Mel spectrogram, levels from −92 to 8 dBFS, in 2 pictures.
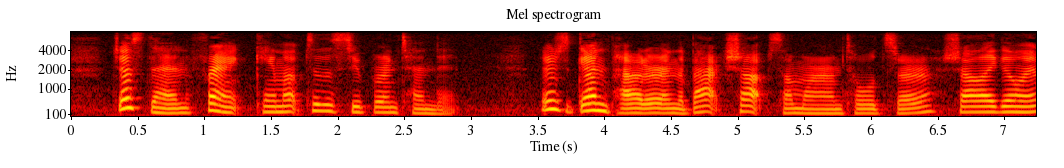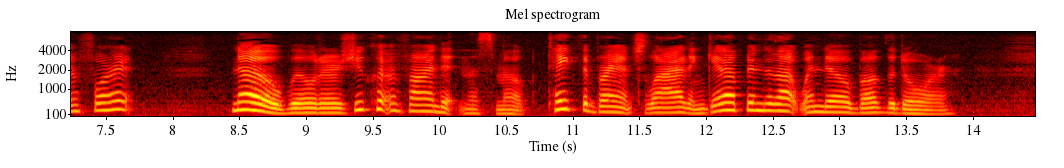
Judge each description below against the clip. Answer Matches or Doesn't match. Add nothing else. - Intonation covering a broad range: Matches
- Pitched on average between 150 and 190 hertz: Matches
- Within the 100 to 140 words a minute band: Doesn't match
